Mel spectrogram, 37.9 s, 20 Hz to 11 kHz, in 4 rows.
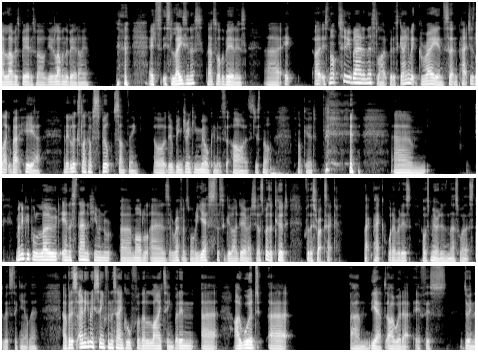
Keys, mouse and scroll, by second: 24.6-25.0 scroll down 3, 25.0-28.0 middle drag, 28.2-30.1 middle drag, 30.1-31.2 scroll down 1, 31.2-34.2 middle drag.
